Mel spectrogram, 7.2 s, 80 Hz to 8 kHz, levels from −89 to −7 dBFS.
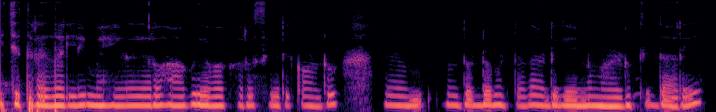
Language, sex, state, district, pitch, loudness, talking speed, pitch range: Kannada, female, Karnataka, Gulbarga, 200 Hz, -33 LUFS, 85 wpm, 200-210 Hz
